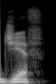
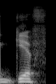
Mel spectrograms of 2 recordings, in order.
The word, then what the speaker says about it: GIF: It's like you saying fucking GIF. Oh, and yeah, because that's how you pronounce it.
